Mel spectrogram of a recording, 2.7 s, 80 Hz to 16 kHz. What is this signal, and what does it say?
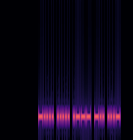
Morse code, heard as a keyed tone, about 46 wpm, 700 Hz. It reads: 65JDV
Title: Five Challenging Letter-Number Combinations 45wpm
